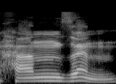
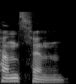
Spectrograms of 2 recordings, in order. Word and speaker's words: Hansen: Hair হানজেন, nicht Hansen।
